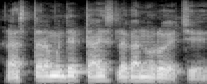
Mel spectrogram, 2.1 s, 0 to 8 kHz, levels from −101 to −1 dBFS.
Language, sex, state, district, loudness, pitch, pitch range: Bengali, male, Assam, Hailakandi, -15 LUFS, 95 Hz, 90-105 Hz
